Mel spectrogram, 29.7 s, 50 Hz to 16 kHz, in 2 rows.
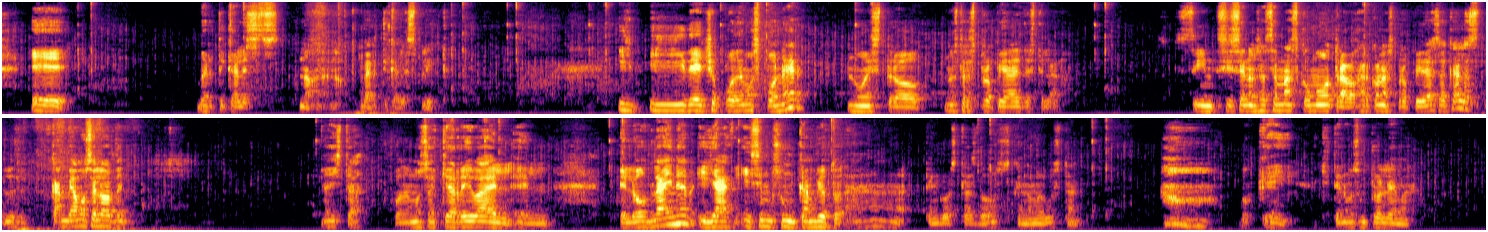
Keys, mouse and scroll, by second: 0.8 right click, 2.3 click, 3.6 Escape, 4.5 right click, 5.0 click, 24.6 right click, 25.7 click.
